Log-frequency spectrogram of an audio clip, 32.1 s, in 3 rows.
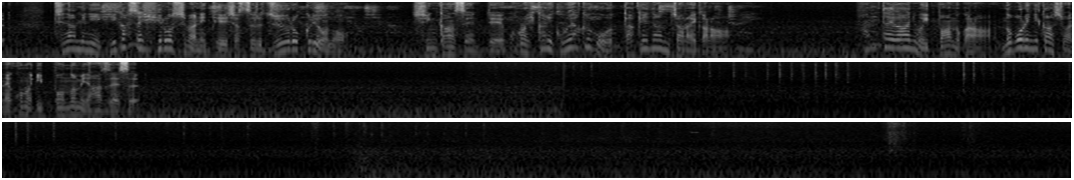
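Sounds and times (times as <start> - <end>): train rumble inside carriage: 0.0 - 32.0
faint rapid ticking: 16.3 - 24.0, 24.6 - 29.1.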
